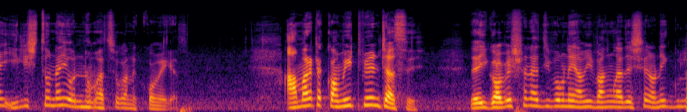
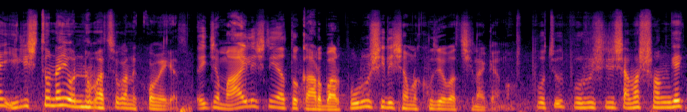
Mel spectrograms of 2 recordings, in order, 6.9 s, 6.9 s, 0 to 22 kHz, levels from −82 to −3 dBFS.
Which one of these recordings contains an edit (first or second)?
second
